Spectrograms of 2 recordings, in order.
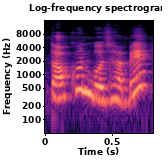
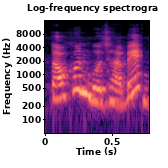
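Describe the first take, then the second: No difference in how they are said.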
